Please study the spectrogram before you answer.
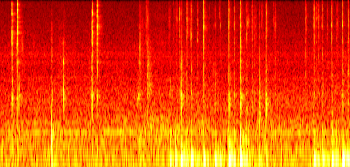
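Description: Fingertips type continuously on a red-backlit plastic laptop keyboard, producing an irregular stream of short, bright key clicks. A steady low hum sits underneath throughout.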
